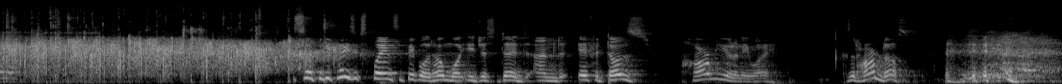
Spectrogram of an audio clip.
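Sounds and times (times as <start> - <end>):
audience applause: 0.0 - 3.5
speech: 3.0 - 10.5
laughter: 9.5 - 10.6.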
